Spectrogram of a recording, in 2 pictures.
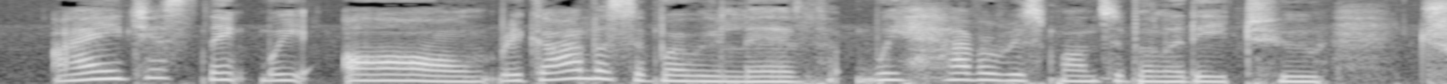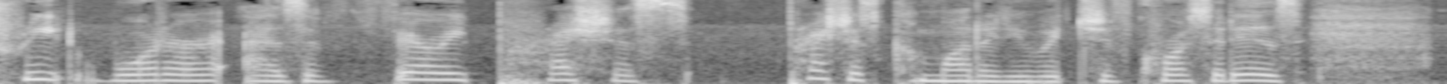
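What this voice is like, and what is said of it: Australian accent. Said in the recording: “I'm an Aussie... my accent betrays me all the time”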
